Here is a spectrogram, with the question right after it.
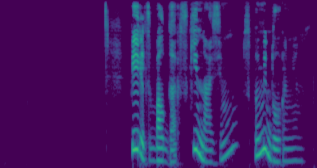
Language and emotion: Russian, positive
